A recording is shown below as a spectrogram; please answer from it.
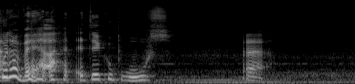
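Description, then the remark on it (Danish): A low, steady tractor engine rumble drones faintly outside, under a couple of people talking, and continues on its own after they pause, with one more brief spoken word. “Hvis du kunne høre det der, så var det bare en traktor.”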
